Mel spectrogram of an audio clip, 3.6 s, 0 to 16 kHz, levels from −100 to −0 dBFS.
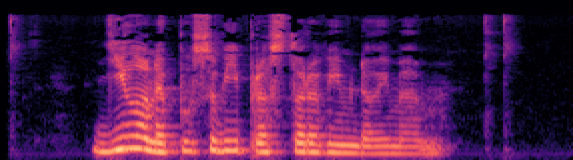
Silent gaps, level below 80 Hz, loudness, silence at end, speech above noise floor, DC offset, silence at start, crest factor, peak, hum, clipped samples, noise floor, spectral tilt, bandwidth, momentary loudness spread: none; -64 dBFS; -21 LUFS; 0.85 s; 41 dB; under 0.1%; 0.6 s; 18 dB; -4 dBFS; none; under 0.1%; -62 dBFS; -5 dB/octave; 11.5 kHz; 17 LU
